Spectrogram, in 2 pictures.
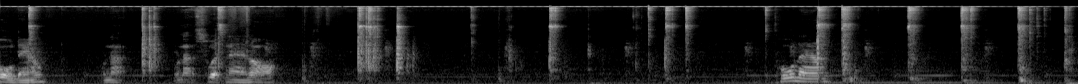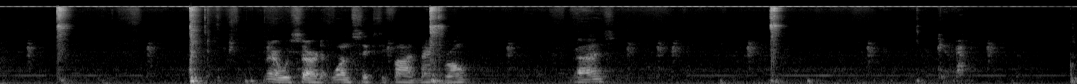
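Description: Poker chips clack and click together.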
